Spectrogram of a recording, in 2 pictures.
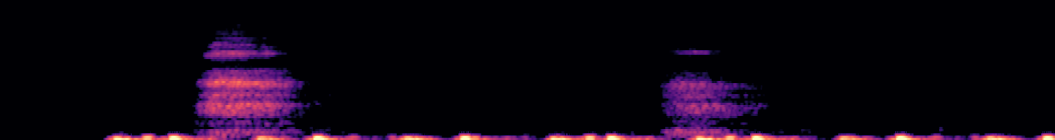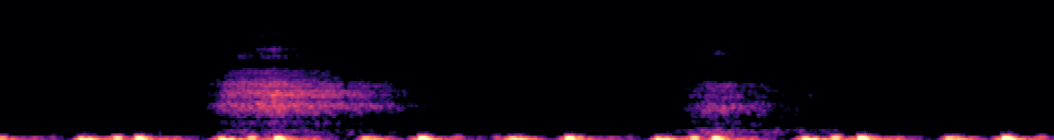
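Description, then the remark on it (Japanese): A steady heartbeat heard up close with the ear against a person's chest, low thumping pulses in a regular double rhythm, with slow soft breaths rising over it every couple of seconds. “こうすれば、私の心音が、よく聞こえるでしょ？”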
